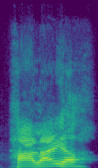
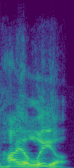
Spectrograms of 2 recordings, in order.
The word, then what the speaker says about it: Hialeah: And listen to everybody sit there and say, Hialeah. We shot this movie in Hialeah. Like, no, bitch, it's fucking Hialeah. It's an extra syllable.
